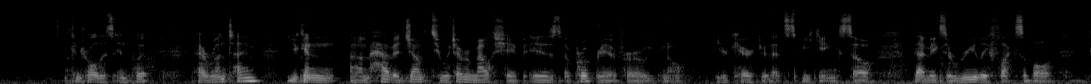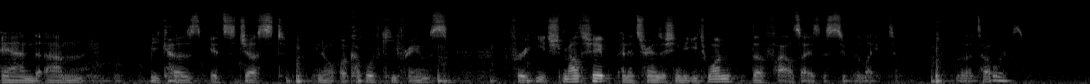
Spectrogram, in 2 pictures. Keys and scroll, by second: 1.9 Up, 3.1 Up, 3.4 Down, 3.7 Up, 4.1 Down, 4.4 Up, 4.6 Down, 4.8 Up, 5.6 Down, 6.0 Up, 6.6 Up, 7.1 Down, 7.3 Up, 7.7 Down.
